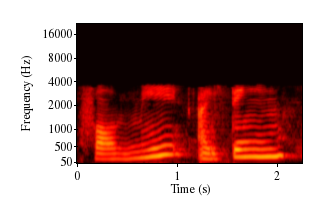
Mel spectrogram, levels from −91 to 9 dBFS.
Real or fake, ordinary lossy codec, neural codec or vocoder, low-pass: fake; MP3, 32 kbps; codec, 16 kHz, 2 kbps, X-Codec, HuBERT features, trained on LibriSpeech; 3.6 kHz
